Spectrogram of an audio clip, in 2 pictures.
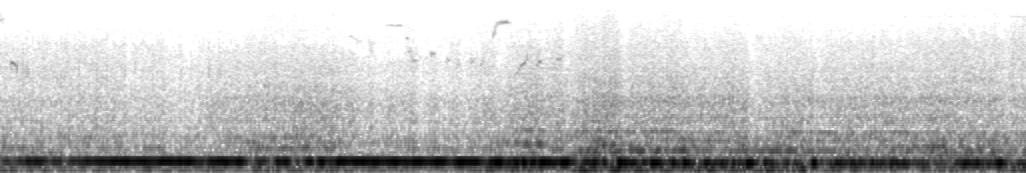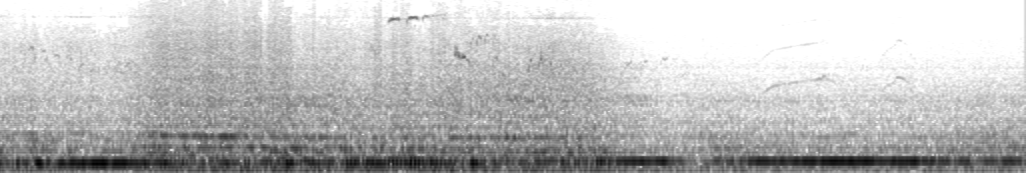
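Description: A racing car engine drones loudly and steadily, its pitch shifting as the car changes speed.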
